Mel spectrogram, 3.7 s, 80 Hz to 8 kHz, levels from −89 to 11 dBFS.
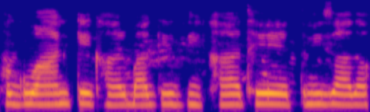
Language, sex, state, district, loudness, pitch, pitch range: Chhattisgarhi, female, Chhattisgarh, Jashpur, -18 LUFS, 230 Hz, 225-235 Hz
